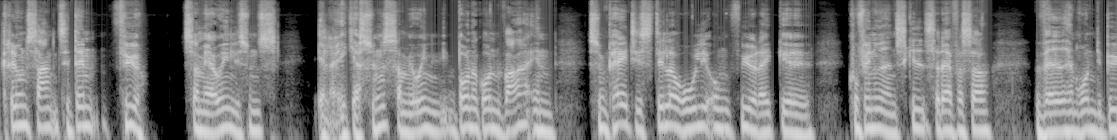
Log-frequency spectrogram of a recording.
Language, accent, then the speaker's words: Danish; Vejle, Region of Southern Denmark, Denmark; Jeg kommer jo fra Vejle, hvor jeg voksede op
